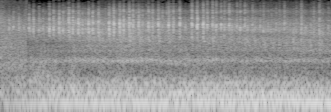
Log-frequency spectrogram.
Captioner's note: engine rumbles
